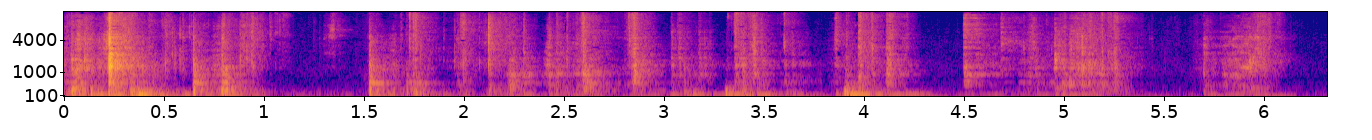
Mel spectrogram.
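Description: Crisp baked filo pastry of a banitsa being cut into pieces in a metal baking tin: a run of irregular crackles and scrapes, the loudest right at the start.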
